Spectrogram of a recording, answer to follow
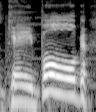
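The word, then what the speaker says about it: Gáe Bolg: more modern Fate stuff, they made sure to pronounce gay bulg as gay bulg so people can avoid making the many the many homosexual phallic jokes out of it.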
